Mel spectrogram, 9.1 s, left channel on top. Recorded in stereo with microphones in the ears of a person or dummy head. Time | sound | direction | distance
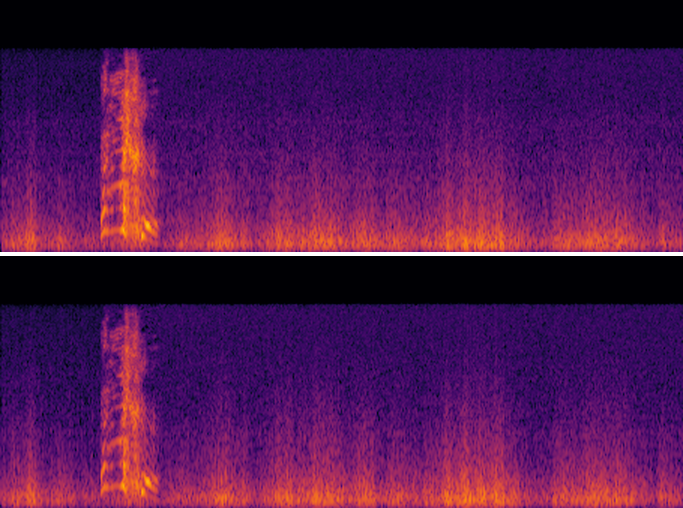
1.3 | a sneeze | 25° left (ahead or behind) | ?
